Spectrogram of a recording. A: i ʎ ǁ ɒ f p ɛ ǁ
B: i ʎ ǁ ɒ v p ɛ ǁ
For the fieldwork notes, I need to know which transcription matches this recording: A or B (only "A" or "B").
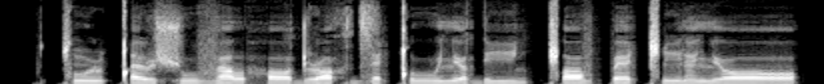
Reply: B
